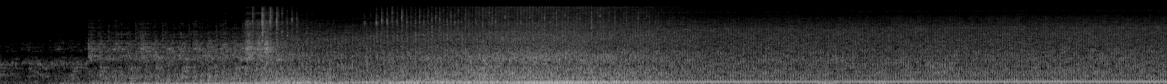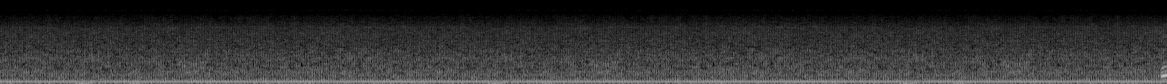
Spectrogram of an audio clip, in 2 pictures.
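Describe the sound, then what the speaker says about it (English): Propeller aircraft engines in the Roblox game Aeronautica starting up with a rising roar, then settling into a steady, loud, continuous drone with a strong low hum that runs unchanged to the end. "Start the engines."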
